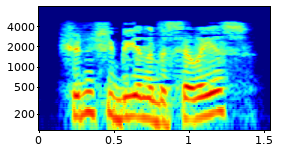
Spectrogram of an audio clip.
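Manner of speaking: high, insistent question; demanding. A narrator's reading. Simon worried for Clary, demanding. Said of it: "Simon demanded".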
